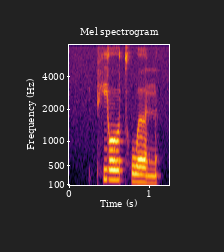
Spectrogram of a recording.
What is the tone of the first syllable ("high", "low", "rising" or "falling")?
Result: high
